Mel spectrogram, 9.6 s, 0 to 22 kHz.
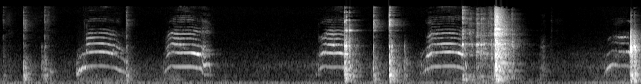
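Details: Odd-eyed short-legged Munchkin kitten Sinbi, an indoor female pet born July 2018, mewing in drawn-out, bowed cries roughly every second or two, mixed with knocks and clattering household noises.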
